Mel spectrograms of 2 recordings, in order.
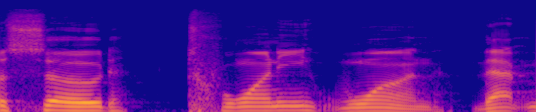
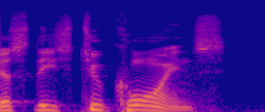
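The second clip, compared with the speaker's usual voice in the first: usual speaking voice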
